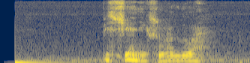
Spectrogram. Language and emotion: Russian, neutral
